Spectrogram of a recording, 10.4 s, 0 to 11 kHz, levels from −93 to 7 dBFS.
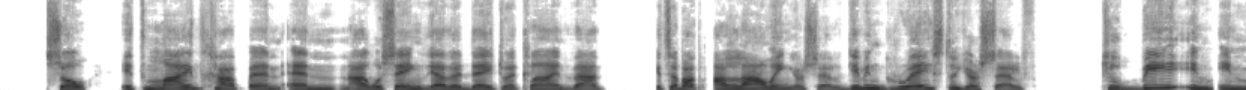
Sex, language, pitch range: female, Greek, 220-275 Hz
